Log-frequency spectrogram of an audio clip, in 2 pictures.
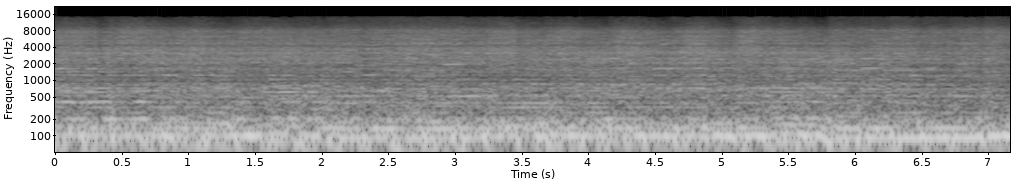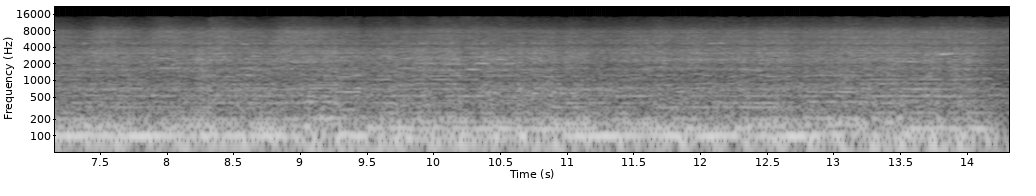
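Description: Screamo band playing live: distorted electric guitars, bass and drums, loud and dense.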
